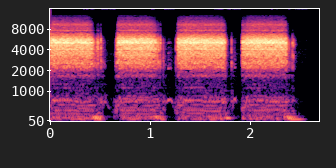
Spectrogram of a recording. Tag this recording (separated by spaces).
groove guitar metal rock thrash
